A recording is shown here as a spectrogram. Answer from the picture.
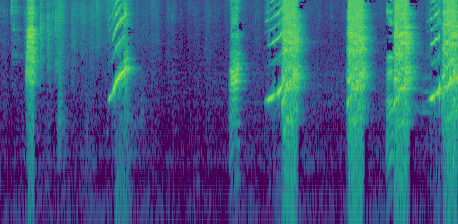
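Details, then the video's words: Pet parrots indoors, a two-year-old African grey and a one-year-old Amazon, giving loud harsh screams: rising, rasping squawks in bursts about a second long, separated by short silences, with shorter sharp calls between them. "quelques mot et bruitage des perroquets"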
